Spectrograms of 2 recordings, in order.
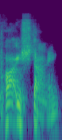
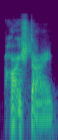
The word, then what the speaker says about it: Hartenstein: You gotta give Hartenstein, which is the proper way to say it. Hartenstein.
